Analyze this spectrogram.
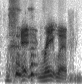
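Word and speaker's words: Rateliff: know if it's nathaniel radcliffe in the night switzer it's nathaniel something in the night sweats rate lift not radcliff or rate with yeah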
